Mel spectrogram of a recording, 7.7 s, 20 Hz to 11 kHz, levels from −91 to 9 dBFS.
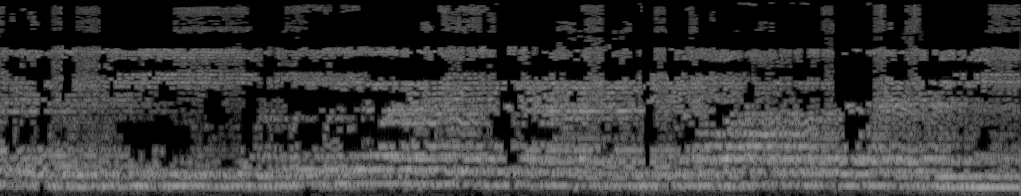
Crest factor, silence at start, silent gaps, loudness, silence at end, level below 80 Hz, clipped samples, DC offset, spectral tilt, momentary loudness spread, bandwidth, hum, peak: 14 dB; 0 s; none; -34 LUFS; 0 s; -74 dBFS; under 0.1%; under 0.1%; -4.5 dB/octave; 3 LU; 11 kHz; none; -20 dBFS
